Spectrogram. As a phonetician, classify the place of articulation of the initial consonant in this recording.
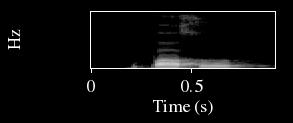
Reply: labial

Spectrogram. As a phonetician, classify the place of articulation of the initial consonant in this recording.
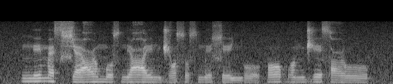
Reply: velar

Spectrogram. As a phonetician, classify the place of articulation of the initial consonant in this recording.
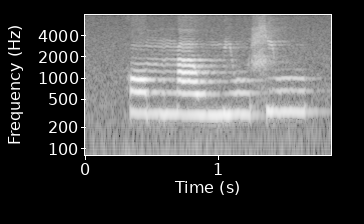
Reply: velar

